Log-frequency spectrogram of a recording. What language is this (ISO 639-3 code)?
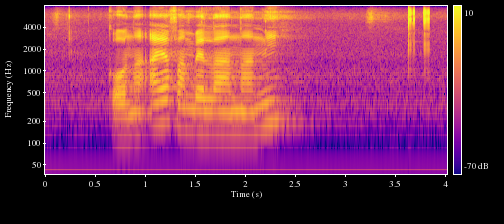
tso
